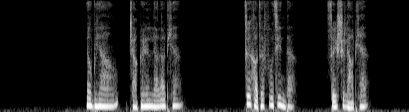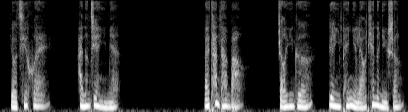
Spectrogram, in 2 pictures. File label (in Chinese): 深情温暖; 探探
